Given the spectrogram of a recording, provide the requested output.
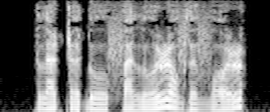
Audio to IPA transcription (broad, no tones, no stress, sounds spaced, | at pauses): l a ʈ ə ɗ o f a l o ɭ ɔ v ɾ ə v ɔ ɭ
